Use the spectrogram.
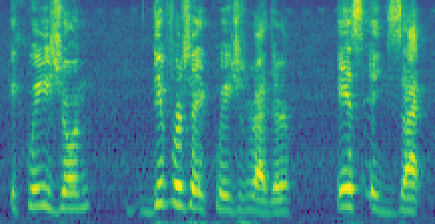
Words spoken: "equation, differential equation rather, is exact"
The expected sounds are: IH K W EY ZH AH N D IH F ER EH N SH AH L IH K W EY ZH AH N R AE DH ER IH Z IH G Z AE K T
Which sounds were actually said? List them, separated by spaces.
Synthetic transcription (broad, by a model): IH K W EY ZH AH N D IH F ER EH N S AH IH K W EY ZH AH N R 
